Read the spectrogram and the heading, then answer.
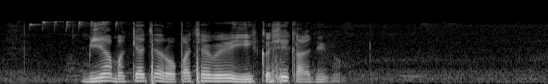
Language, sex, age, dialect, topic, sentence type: Marathi, male, 18-24, Southern Konkan, agriculture, question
